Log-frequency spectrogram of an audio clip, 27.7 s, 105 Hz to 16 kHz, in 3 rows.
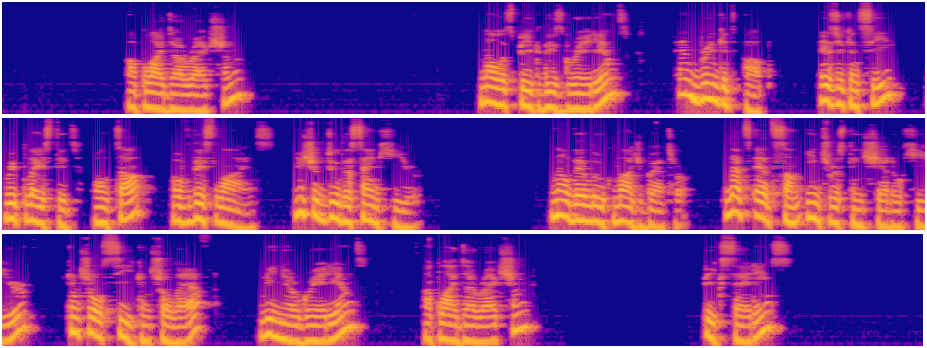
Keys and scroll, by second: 4.4 a, 6.8 ctrl+], 7.9 ctrl+[, 8.6 ctrl+], 13.9 ctrl+], 16.0 space, 19.7 ctrl+c, 20.3 ctrl+f, 22.9 space, 23.5 v, 23.9 i, 25.0 v, 25.2 space, 26.1 g.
